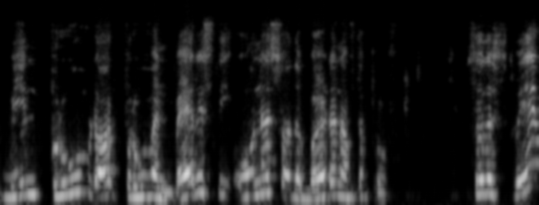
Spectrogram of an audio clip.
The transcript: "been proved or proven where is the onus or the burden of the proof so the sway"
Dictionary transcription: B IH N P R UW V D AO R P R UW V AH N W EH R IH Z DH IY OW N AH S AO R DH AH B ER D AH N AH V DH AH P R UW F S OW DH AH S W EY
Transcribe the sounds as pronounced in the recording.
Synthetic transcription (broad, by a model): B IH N P R UW V D AO R P R UW V AH N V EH R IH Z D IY OW N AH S AO R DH AH B ER D AH N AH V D AH P R UW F S OW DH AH S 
